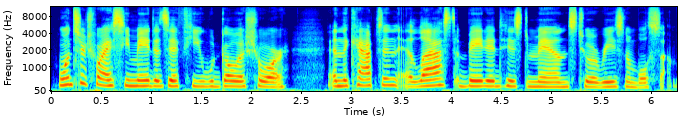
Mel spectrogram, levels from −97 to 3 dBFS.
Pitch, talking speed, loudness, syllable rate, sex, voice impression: 215 Hz, 220 wpm, -19 LUFS, 5.9 syllables/s, female, feminine, slightly gender-neutral, slightly young, slightly adult-like, thin, tensed, slightly powerful, very bright, slightly hard, very clear, fluent, cute, slightly cool, intellectual, very refreshing, slightly sincere, friendly, reassuring, slightly unique, very wild, lively, kind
